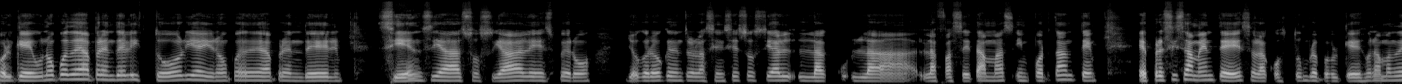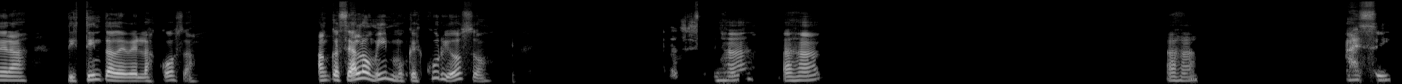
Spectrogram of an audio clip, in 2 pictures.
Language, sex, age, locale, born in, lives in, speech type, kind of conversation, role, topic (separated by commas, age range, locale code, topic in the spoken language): Spanish, female, 50-54, es-US, United States, United States, conversation, unstructured, none, ¿Conoces alguna costumbre que te parezca curiosa o divertida?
